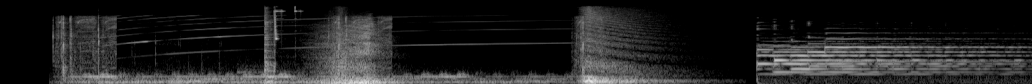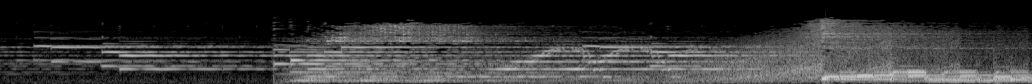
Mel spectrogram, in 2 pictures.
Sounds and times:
Music: 0:07.6 - 0:20.6.

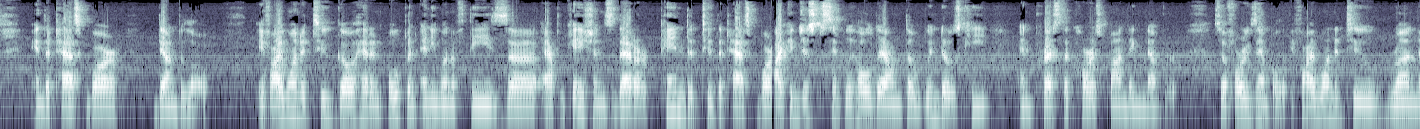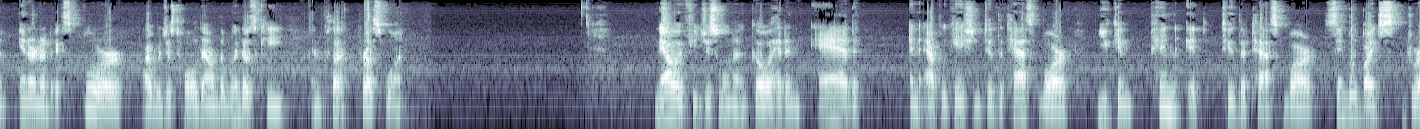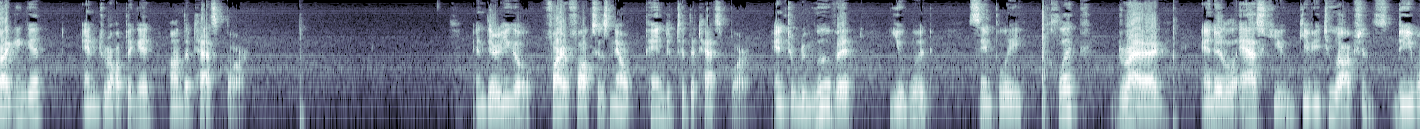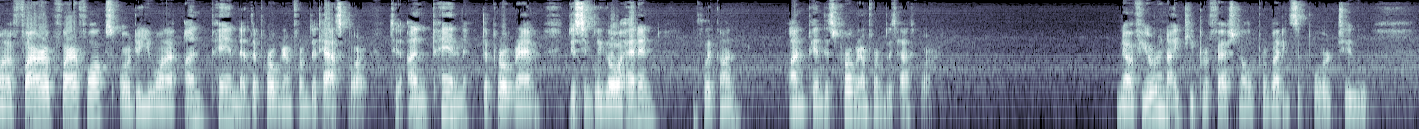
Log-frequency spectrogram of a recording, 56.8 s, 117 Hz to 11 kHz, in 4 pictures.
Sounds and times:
Narration, monologue: 0:00.0 - 0:56.7.

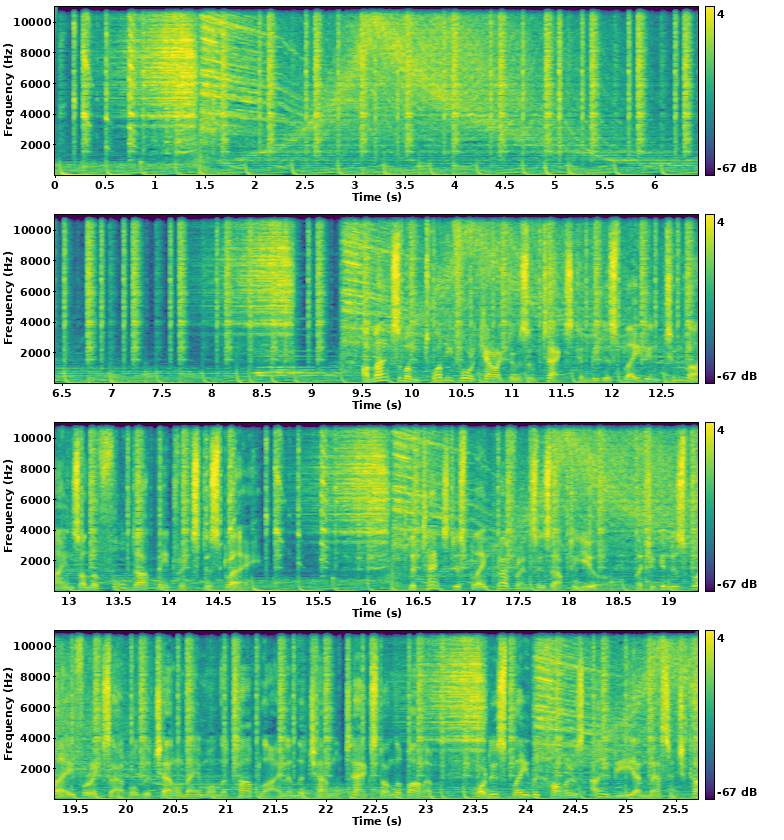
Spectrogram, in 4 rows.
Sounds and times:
Music: 0:00.0 - 0:25.7
Speech: 0:09.5 - 0:15.0, 0:16.4 - 0:25.7.

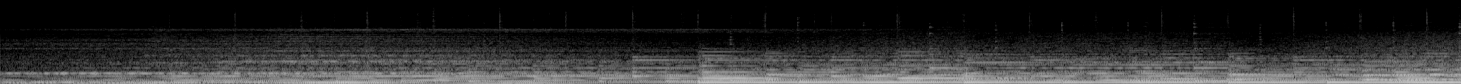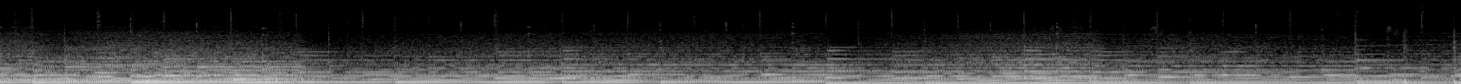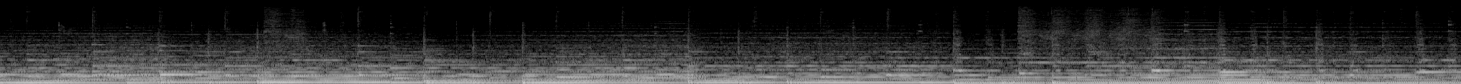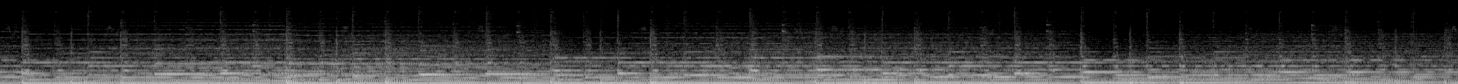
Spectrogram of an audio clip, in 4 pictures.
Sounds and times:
Music: 0:00.0 - 0:58.4.

